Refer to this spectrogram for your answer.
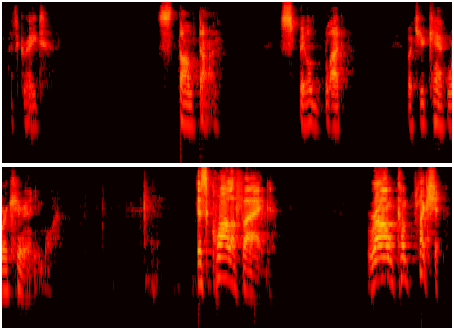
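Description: Putting on a raspy character voice, a man speaks at a fairly high pitch with lively intonation and big swings in loudness. His pace is very slow, with long, frequent pauses. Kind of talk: bitter, sarcastic. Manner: shouting, angry. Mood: bitter, confrontational.

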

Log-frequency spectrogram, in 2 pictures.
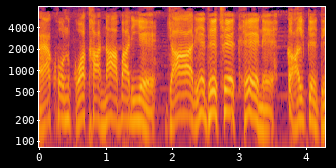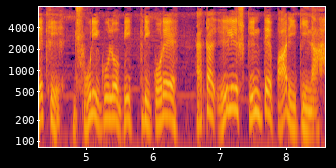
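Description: Over music in the background, a female-sounding cartoonish character voice at a fairly high pitch moves at a fairly slow pace, with lively intonation and very even loudness. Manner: scolding, sarcastic.

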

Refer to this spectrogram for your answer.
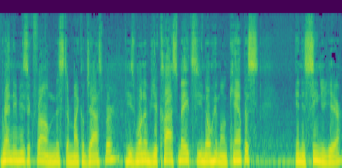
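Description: Somewhat breathy, a man with a dark, mellow tone speaks at a medium pitch and a moderate pace, in a monotone, flat intonation with very even loudness. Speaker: radio host. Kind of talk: casual interview. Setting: studio.

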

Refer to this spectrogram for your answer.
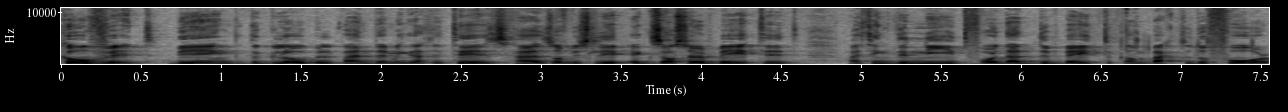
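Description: Speaking at a moderate pace, a man with a fairly low pitch uses fairly even intonation in an unremarkable speaking voice. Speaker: panelist. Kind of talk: panel discussion answer.

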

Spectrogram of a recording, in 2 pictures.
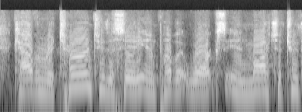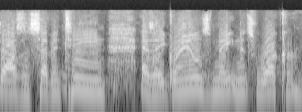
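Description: With ordinary pitch variation, a man speaks at a moderate speed. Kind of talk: ceremonial recognition speech. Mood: warm, appreciative. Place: hall.

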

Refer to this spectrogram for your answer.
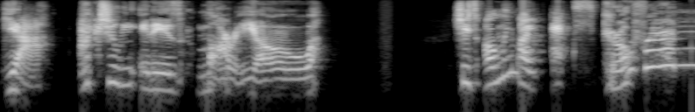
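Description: A man talks in a raised, projected voice with a high pitch. He speaks very slowly, with long, frequent pauses. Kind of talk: comic overacting. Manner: shrieking, melodramatic.

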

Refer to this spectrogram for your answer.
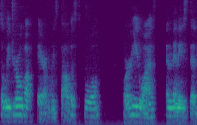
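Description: A woman talks at a moderate pace with audible room echo. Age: 80s+. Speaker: grandmother telling war stories. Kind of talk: storytelling to family. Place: home room. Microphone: camera far.

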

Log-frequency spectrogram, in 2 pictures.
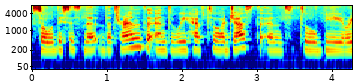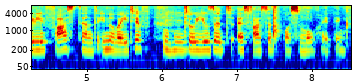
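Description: A woman speaks with a Russian accent at a moderate pace. Her pitch is medium and her intonation flat and monotone. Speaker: IT product owner; interviewee. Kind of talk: interview. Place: meeting room.

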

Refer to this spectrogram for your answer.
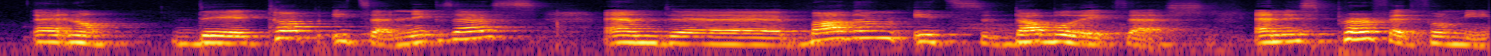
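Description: Very wide pitch swings at a very slow pace, with audible room echo. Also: woman. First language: not English. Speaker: fashion and lifestyle vlogger. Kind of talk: casual product review haul video. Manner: animated, enthusiastic, slightly halting. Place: home room. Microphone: camera far.

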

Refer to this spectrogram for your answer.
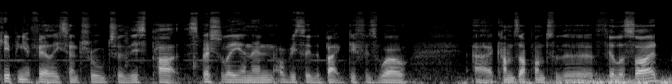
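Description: Amid noticeable background noise, a man with a fairly low pitch speaks at a moderate pace. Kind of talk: tutorial. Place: street. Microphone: phone near.

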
